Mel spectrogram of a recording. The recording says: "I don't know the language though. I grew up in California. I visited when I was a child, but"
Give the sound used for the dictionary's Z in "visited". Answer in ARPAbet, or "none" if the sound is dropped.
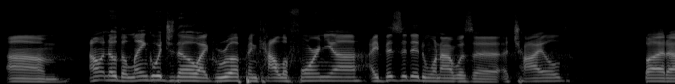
Z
